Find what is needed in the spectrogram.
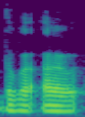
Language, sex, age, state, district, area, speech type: Manipuri, male, 30-45, Manipur, Thoubal, rural, spontaneous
